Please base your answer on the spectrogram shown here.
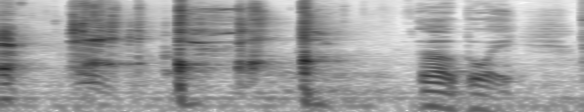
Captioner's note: gurgling; coughs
